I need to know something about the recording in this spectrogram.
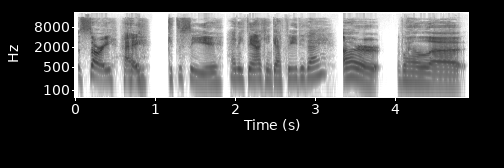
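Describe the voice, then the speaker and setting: A woman's voice: medium pitch, moderate pace, fairly bright tone, no room sound, clean studio sound, lightly acted. A woman voicing an overworked, apologetic barista in a video game, chatty, rambling and self-deprecating, with a weary devotion to the job. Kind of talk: video game character acting, conversational.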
